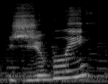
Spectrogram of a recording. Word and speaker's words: Jubilee: E eu queria dividir, na verdade, um canal de YouTube que se chama Jubilee. Eu acho que é assim que se pronuncia. É, se escreve J-U-B-I-L-E-E.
